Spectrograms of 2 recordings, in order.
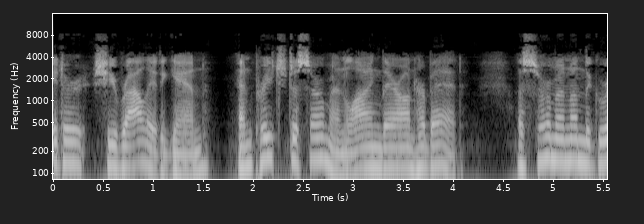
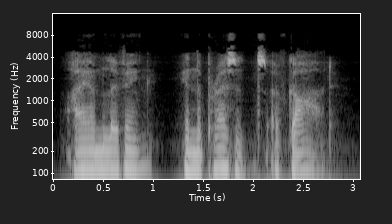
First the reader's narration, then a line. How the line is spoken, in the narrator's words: she said solemnly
